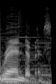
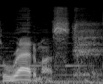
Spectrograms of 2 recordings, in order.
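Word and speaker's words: Radomus: yes i've actually uh somebody told me i've been saying his name wrong and i looked at the way it spell and it's not randomized it's radimus i cannot stay long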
